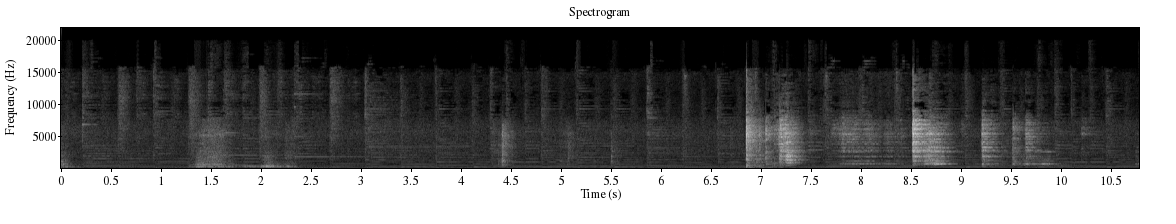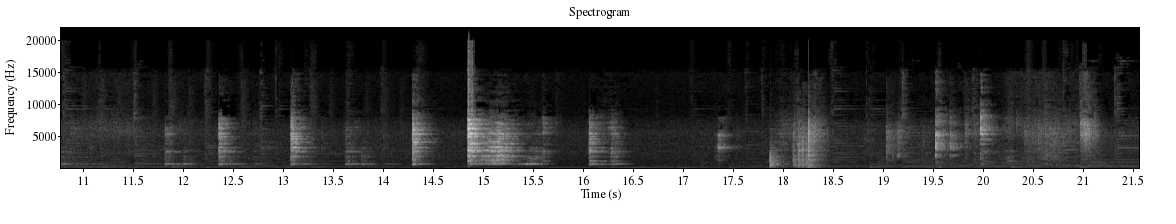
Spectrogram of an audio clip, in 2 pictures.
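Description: Spinach is roughly cut and mixed into vegetables for a quinoa bowl, giving quiet intermittent knife clacks, utensil clinks and scraping against a bowl, with bursts of louder handling between softer pauses.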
